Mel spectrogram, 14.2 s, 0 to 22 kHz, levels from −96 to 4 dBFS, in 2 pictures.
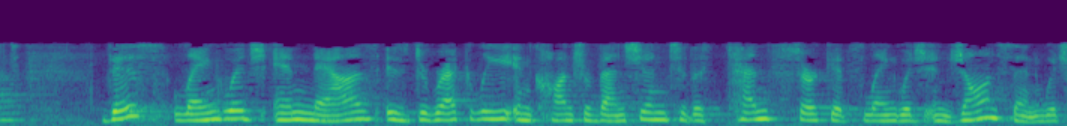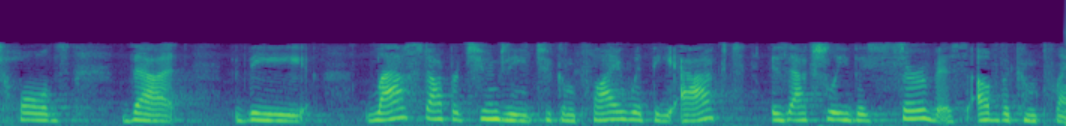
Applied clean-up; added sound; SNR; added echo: none; none; none; none.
